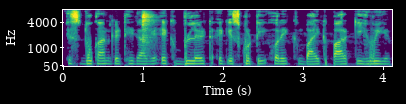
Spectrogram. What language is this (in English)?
Hindi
